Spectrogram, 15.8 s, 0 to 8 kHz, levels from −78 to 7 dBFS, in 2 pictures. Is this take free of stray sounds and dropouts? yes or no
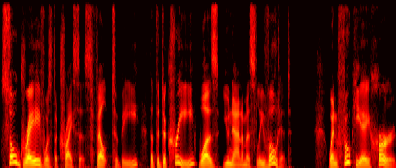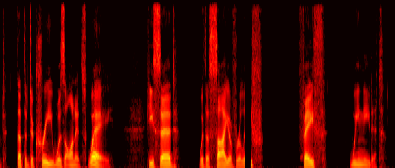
no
